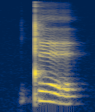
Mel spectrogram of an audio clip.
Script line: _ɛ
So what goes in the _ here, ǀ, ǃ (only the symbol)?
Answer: ǃ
